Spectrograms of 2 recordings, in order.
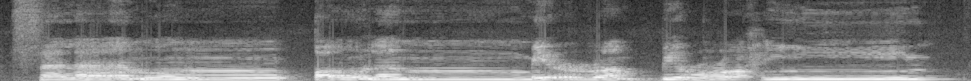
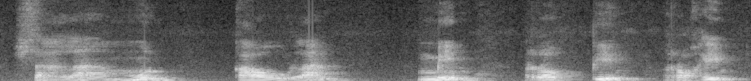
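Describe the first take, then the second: First: Final n sounds merge into the following consonants. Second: Each word's final n is pronounced separately. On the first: It is recited aloud together following recitation rules. "Min dadi mir idgham bila hunah" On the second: It is read word by word to find the meaning. "Itu tanpa tajwid untuk mencari makna"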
